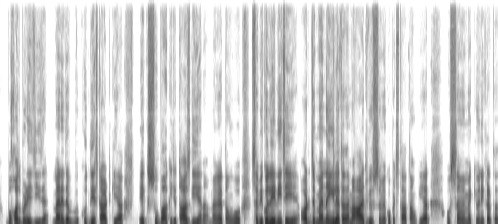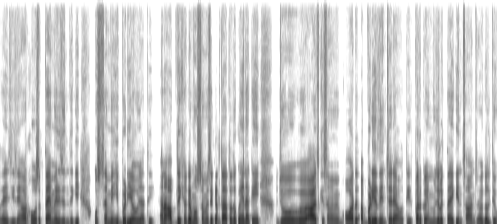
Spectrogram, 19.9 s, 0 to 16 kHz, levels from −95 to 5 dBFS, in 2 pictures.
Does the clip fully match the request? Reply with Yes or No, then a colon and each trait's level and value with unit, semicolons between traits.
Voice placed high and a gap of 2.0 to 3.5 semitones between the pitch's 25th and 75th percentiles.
No: low, 130 Hz; average, 3.1 semitones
